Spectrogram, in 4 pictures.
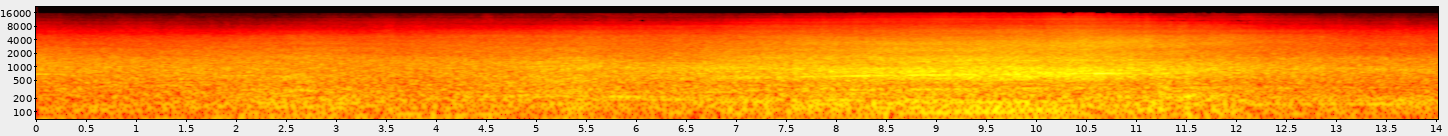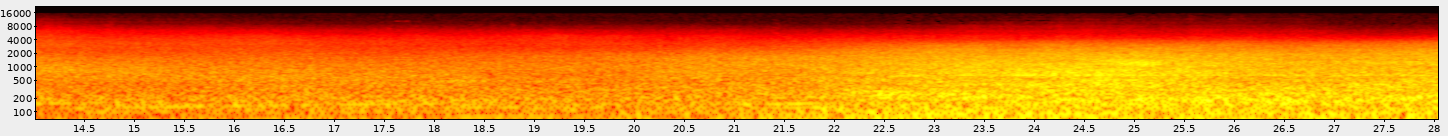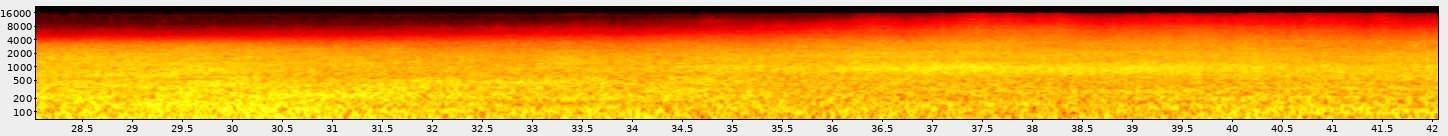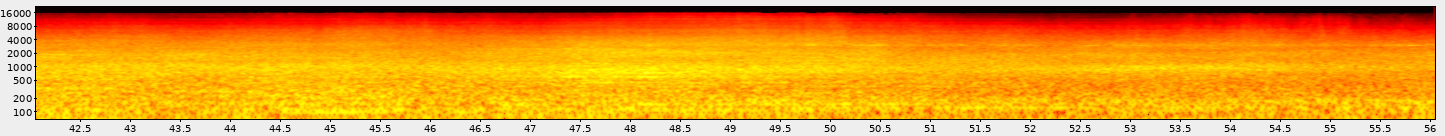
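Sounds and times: jet engines rushing: 0.0 - 56.0.

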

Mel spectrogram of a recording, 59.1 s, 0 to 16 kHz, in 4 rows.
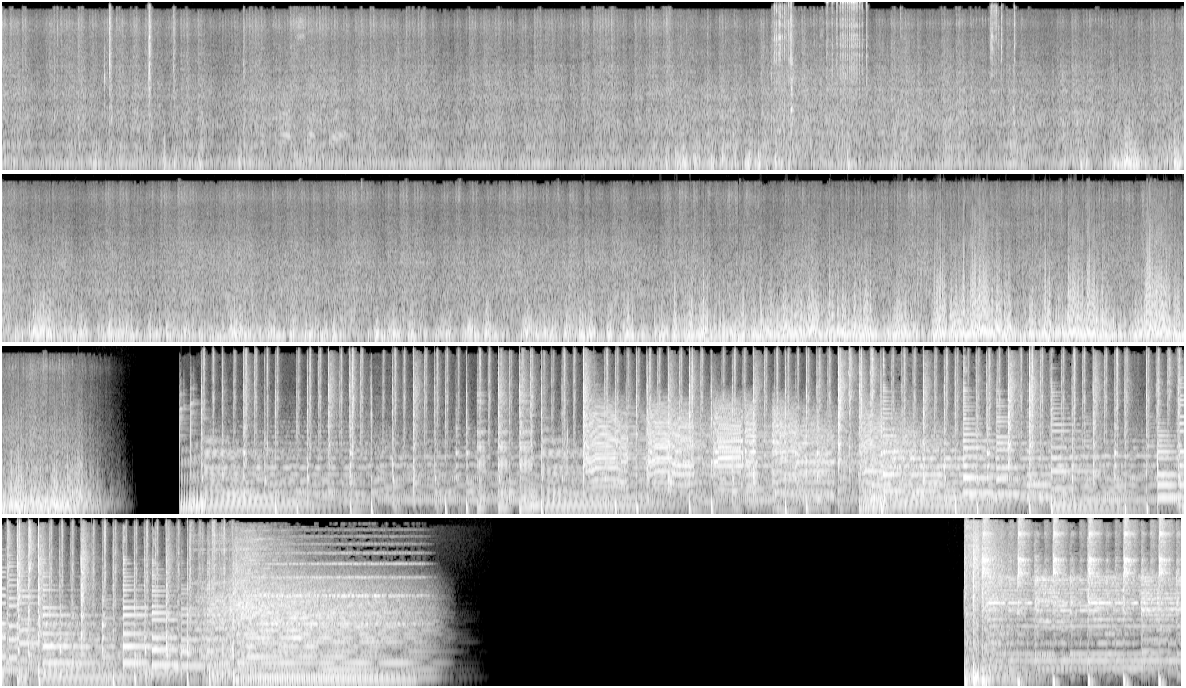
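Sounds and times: boat engine humming: 0.0 - 22.8, 31.8 - 49.8
water noise: 0.0 - 29.5, 32.0 - 49.2
wind: 0.0 - 31.1, 31.8 - 49.5.

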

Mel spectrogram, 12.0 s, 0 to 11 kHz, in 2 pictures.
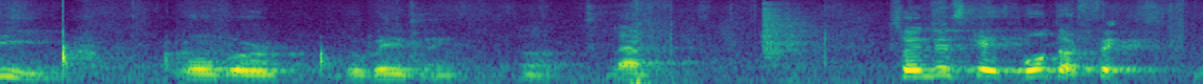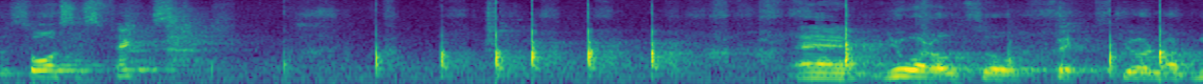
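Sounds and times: chalk tapping and scraping on blackboard: 0.1 - 1.8, 6.8 - 12.0.

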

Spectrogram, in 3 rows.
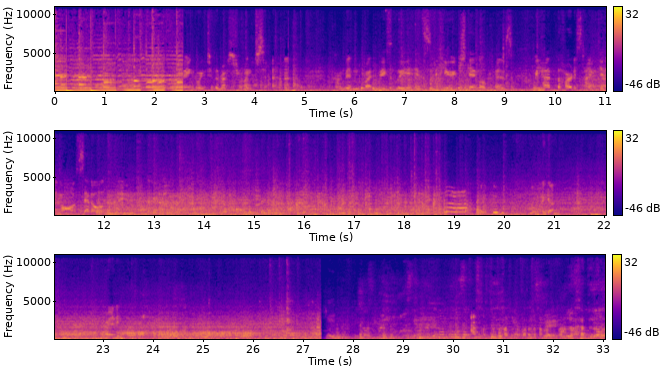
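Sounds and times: train wheels rumbling on rails: 2.5 - 33.0
low voices: 2.6 - 33.0
rattling: 3.5 - 31.6.

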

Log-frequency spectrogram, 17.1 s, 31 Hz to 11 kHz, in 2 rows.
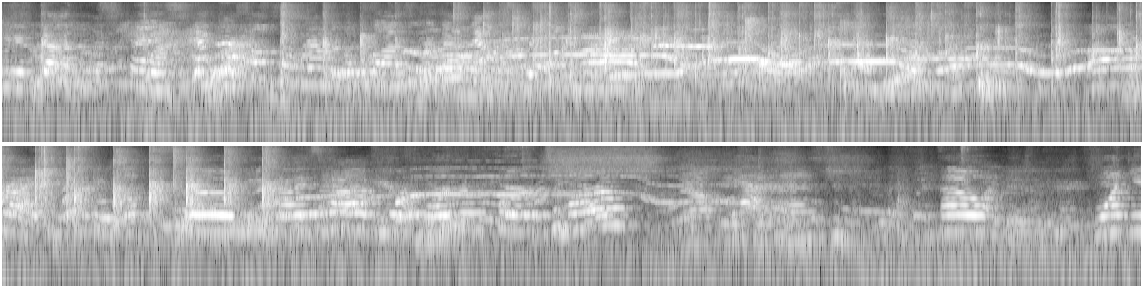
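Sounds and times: students' voices overlapping: 0.0 - 17.0
hand claps: 3.4 - 10.7.

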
